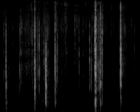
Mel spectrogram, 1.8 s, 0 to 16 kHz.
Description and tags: Bone Break 29
break, breaking, crack, horror, kill, neck, snap, vegetable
